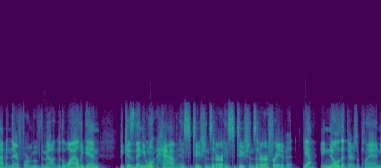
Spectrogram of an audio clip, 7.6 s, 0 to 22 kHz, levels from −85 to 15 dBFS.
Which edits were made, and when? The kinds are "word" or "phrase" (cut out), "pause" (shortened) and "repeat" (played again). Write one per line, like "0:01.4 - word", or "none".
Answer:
0:04.5 - repeat
0:06.0 - pause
